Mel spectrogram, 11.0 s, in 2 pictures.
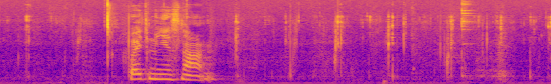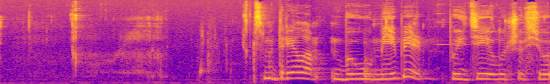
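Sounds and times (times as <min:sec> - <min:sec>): person chewing with wet smacks: 0:00.0 - 0:08.2
sip from a mug: 0:06.6 - 0:07.2.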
